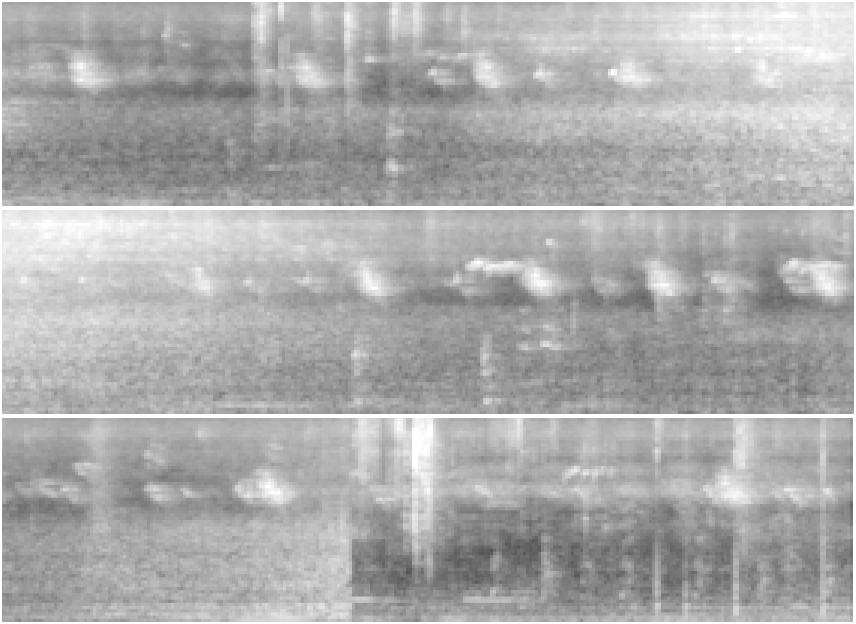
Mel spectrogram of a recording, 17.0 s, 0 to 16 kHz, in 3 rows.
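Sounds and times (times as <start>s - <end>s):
birds chirping: 0.3s - 17.0s
rushing background noise: 11.3s - 13.7s.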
